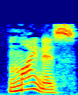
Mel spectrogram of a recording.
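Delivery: "minus" read aloud slowly, MY-nus, tongue flat, no curled R; model reading. Shown as a demonstration. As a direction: say "minus" clearly for the class to repeat. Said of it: "我们大声读一下". (示范朗读"minus"，舌头放平不卷舌)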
